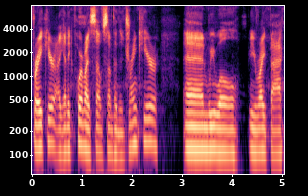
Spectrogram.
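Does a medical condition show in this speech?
Yes: cleft lip and palate; has tinnitus.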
